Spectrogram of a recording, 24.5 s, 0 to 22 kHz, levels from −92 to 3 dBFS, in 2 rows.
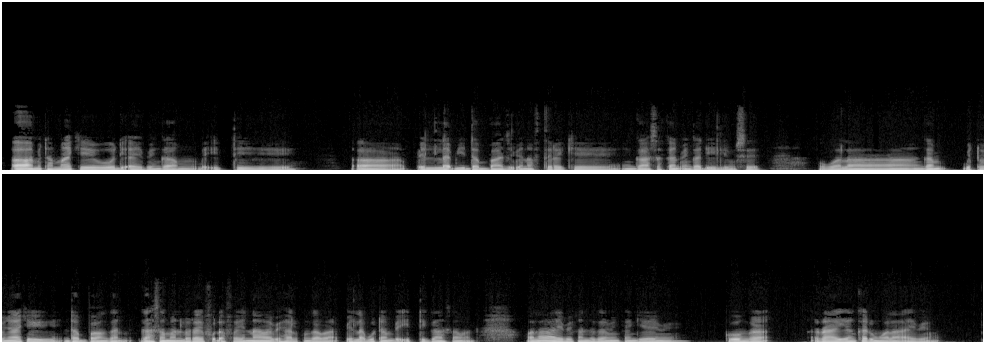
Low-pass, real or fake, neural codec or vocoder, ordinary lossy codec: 19.8 kHz; real; none; MP3, 48 kbps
